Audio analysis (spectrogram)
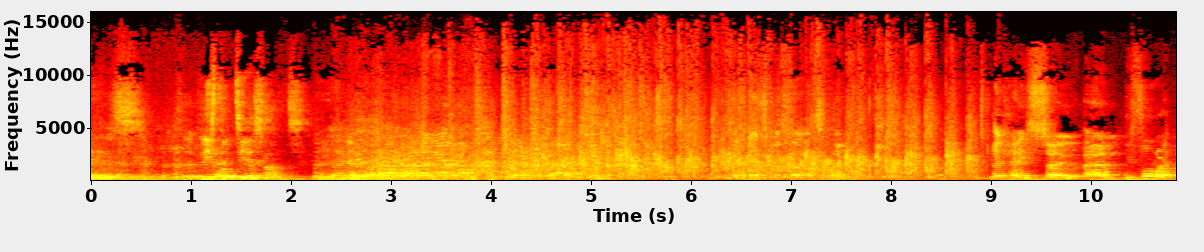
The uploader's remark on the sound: This recording was part of the Bass Rewind Session on the 12th February which took place at the Jamaican High Commission to coincide with Reggae Month.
